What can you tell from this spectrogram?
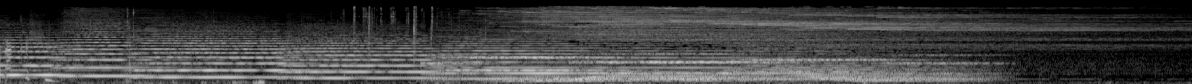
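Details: Orchestral brass music swells with a brief voice near the start, then fades toward the end; no animal sound is heard.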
